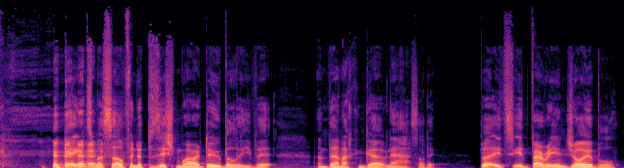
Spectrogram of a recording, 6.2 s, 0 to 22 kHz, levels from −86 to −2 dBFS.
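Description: Listening to this speech recording, nothing stood out as a technical problem at any point.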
